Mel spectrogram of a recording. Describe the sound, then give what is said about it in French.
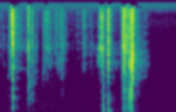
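A deck of playing cards is turned between the fingers, giving a few soft, crisp riffling and flicking bursts with short pauses between them. The sound is quiet and heard alone. “Le lecteur a un jeu de cartes. Il le retourne entre ses doigts.”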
